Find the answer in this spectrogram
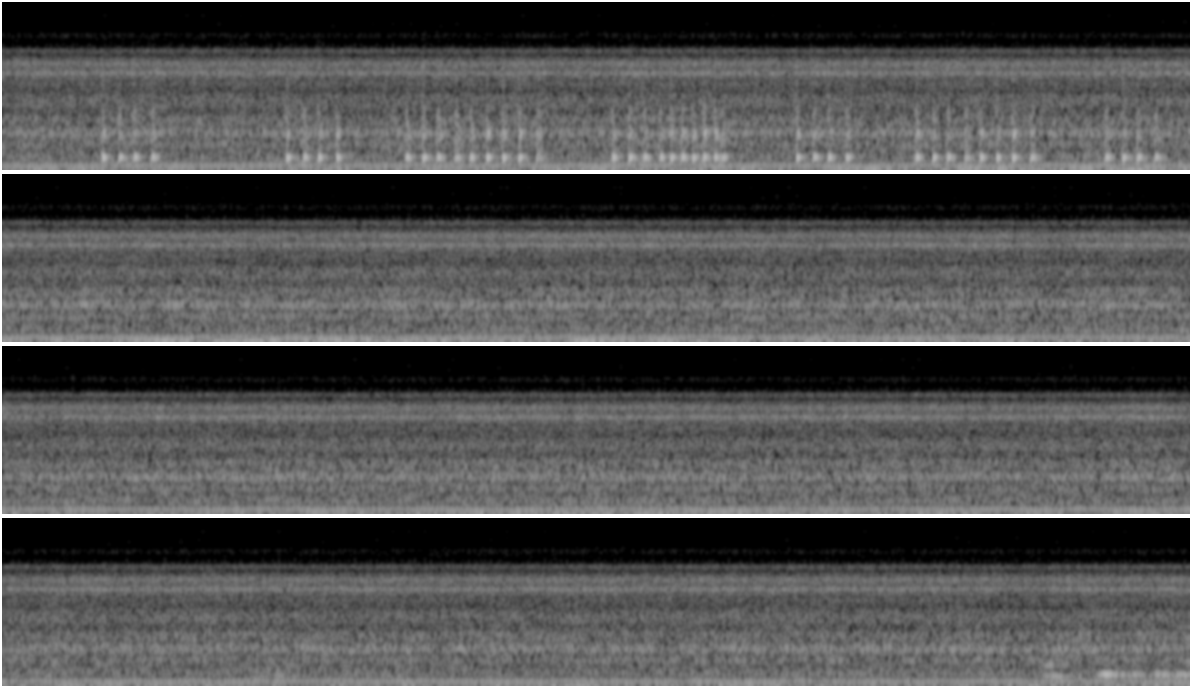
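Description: Steady low electrical hum with a constant hiss. In the first seven seconds there is a run of about a dozen short, low buzzing pulses of uneven length, which then stop, leaving only the hum and hiss.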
